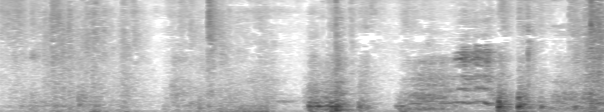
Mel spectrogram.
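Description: Russian Blue kittens give short, tonal meows at intervals, with soft indoor background noise.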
